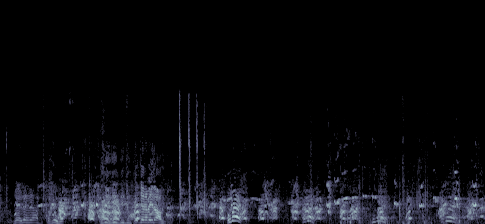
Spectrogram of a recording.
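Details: Five-month-old Jack Russell Terrier puppies on a wild boar hunt, a pack giving overlapping high yelps, whines and barks in rapid, excited bursts throughout, with a few sharp clicks.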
